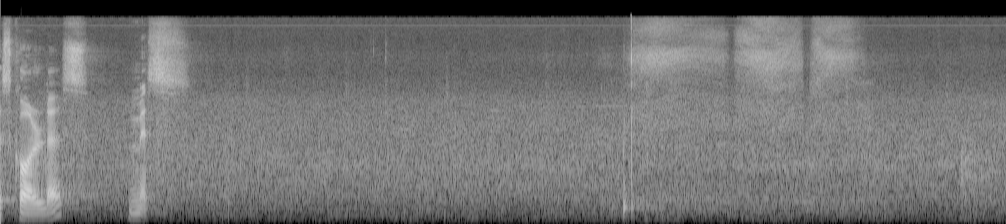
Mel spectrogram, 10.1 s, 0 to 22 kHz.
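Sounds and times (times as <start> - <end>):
duster knocking on whiteboard: 6.2 - 6.6
duster wiping whiteboard: 6.2 - 8.7.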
